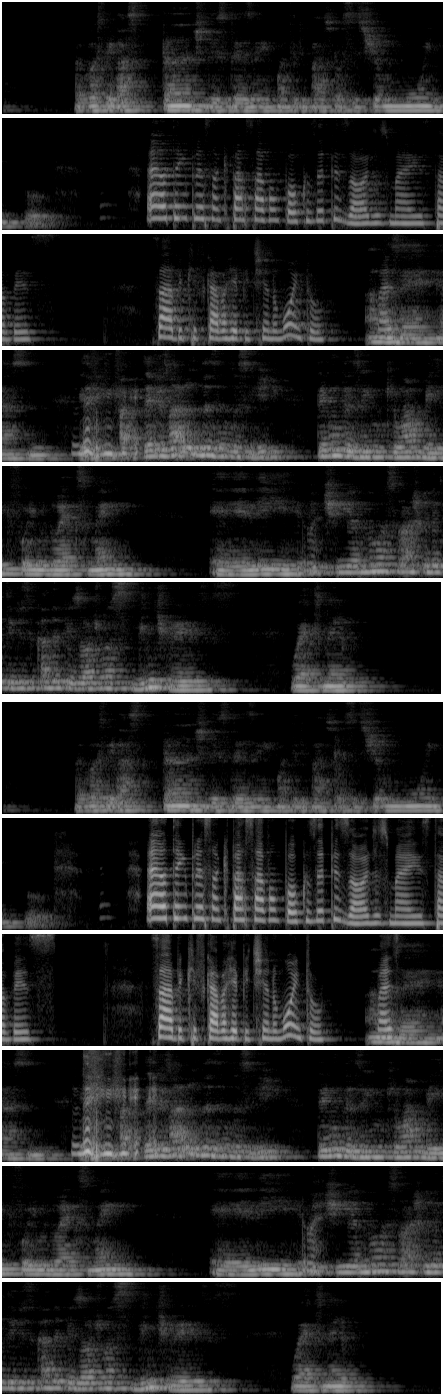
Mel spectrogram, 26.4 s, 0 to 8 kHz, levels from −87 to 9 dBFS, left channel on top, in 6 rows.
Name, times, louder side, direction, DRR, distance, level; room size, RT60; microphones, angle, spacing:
voice 1, 0.7-1.3 1.6-4.4 4.6-4.8 12.4-13.7 14.0-14.1 14.4-16.0 16.4-18.9 19.7-24.2 24.9-25.5, left 1 dB, 45° left, 7.7 m, -37 dB
voice 2, 5.9-9.1 10.4-12.1 12.5-12.8 13.9-14.6 20.7-20.9, right 7 dB, 80° right, 0.4 m, -33 dB
12.5 x 7.3 x 9.1 m
head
